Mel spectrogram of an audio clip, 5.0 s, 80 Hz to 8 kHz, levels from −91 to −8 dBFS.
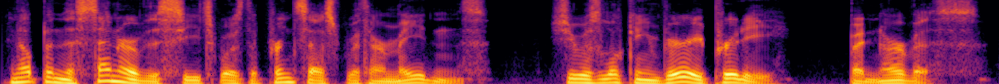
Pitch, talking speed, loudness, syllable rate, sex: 115 Hz, 250 wpm, -18 LUFS, 6.5 syllables/s, male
